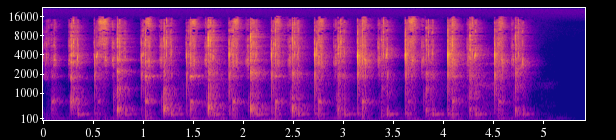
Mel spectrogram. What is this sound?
Sound effects > Objects / House appliances
FOLYProp-Blue Snowball Microphone, CU Shampoo, Soap Pump, Rapid Pumping Nicholas Judy TDC
A shampoo or soap pump pumping rapidly.
Blue-brand, rapid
